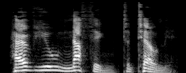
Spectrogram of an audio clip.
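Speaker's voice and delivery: plain reading voice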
